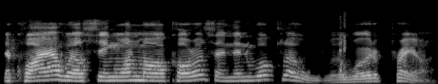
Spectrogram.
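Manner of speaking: Southern preacher, booming start. Pretend. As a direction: close the service like a pastor. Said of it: "I feel like a pastor".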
